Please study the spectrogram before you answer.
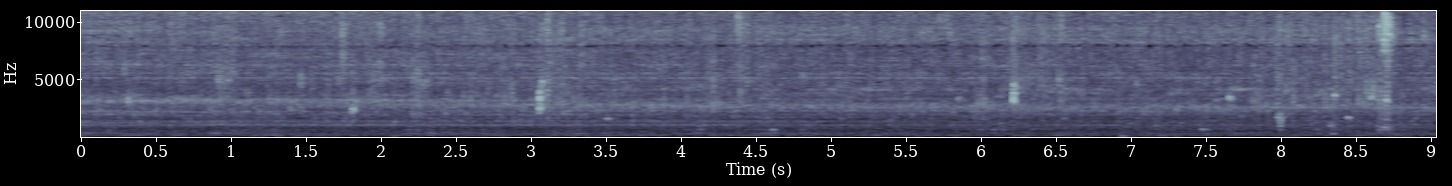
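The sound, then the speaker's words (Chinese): Tap water runs steadily while hands are washed, a continuous even rush with a few faint splashes and clicks scattered through it. “洗洗手啊！”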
